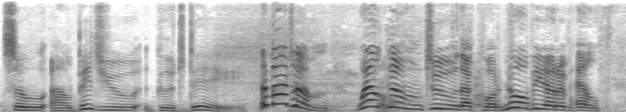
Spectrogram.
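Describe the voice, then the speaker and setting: A flamboyant female impostor doctor in a period radio play. She talks in grand, self-assured patter, swinging freely up and down in pitch. She is quick-witted and persuasive. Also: big pitch swings, background noise. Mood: pompous, smooth. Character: woman posing as a flamboyant, quick-witted male quack doctor. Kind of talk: radio drama acting and narration.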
